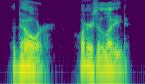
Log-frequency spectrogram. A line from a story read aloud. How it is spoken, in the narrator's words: My voice sounded annoyingly choked up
